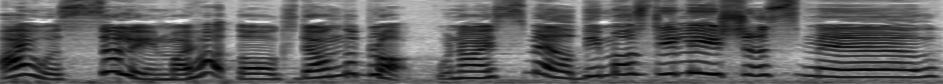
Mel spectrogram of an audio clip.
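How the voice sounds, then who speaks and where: Extremely high-pitched put-on character voice from a woman, with very wide pitch swings, at a moderate pace. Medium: read story.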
